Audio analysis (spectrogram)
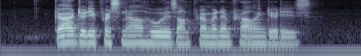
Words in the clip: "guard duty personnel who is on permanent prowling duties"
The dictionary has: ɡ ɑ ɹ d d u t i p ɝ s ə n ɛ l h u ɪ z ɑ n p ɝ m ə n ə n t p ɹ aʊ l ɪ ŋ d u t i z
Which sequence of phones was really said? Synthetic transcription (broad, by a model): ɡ ɑ ɹ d d u t i p ɝ s ə n ɛ l h u ɪ z n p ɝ m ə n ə n p ɹ aʊ l ɪ ŋ d u t i z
